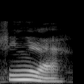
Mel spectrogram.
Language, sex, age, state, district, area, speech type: Assamese, female, 60+, Assam, Majuli, urban, spontaneous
